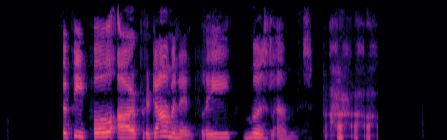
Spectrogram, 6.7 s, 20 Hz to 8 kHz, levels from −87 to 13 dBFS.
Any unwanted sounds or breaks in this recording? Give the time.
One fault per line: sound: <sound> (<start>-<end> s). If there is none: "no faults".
sound: laugh (4.8-5.7 s)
